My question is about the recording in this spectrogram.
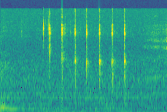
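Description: A quick run of about eight to ten light clicks from a computer mouse, faint and closely spaced over about a second. This is the dropdown being worked to pick an option.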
